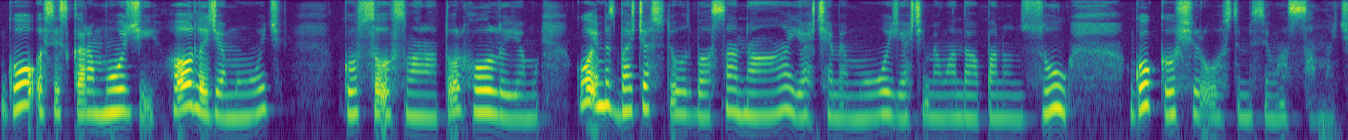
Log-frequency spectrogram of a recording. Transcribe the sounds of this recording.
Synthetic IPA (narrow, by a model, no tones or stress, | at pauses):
ɡoːʔəsiskɐɾãmoːd͡ʒḭholəd͡ʒamoːd͡ʒ | ɡoːsəsʋanãːt̪oːɾhoːləd͡ʒɛmoːd͡ʒ | ɡoːimis̬bɐt͡ʃasi̥t̪ioːsbaːsãːnãːjat͡ʃʰɛmɛ̃moːd͡ʒjat͡ʃʰimɛ̃ʋãnd̪ãːpɐnɨnzuːɡoːkəːʃiɾo̰ːst̪imisiʋãsɐmɨd͡ʒ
